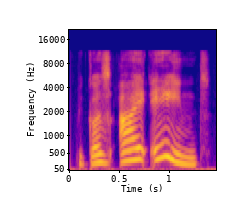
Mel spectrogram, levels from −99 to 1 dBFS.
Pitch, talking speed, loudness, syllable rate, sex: 270 Hz, 120 wpm, -15 LUFS, 4.2 syllables/s, female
